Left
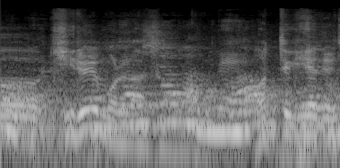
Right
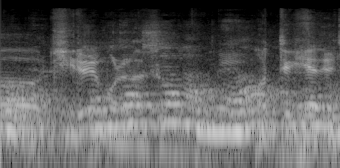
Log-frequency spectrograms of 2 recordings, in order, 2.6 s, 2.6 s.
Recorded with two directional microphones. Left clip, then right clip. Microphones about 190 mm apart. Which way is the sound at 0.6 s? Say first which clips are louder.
Left 3 dB; 20° left (ahead or behind).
